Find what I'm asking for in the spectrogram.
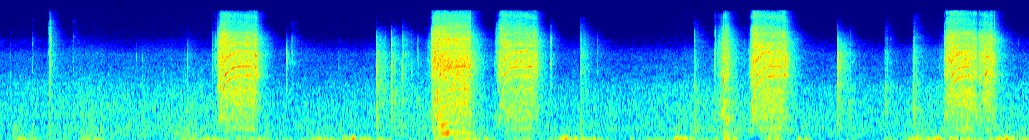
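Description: A power drill-driver unscrews case screws from a Stihl string trimmer. Short, whirring bursts of the motor come in irregular groups with quiet pauses between them, close and clear.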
